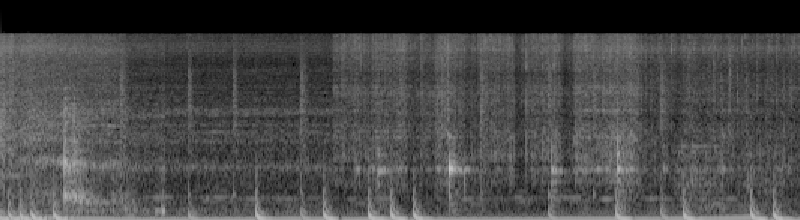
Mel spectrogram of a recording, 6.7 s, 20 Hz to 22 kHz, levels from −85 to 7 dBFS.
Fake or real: real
